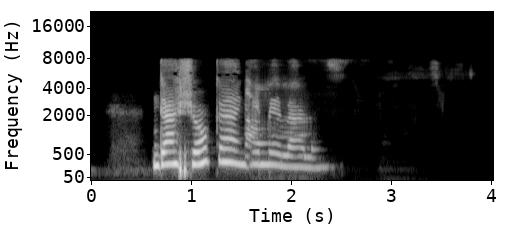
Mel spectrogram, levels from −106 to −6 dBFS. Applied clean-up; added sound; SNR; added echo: neural mask model Resemble Enhance denoiser.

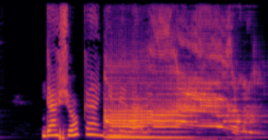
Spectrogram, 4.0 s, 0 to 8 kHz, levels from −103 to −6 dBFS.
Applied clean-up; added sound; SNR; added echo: classical method log-MMSE.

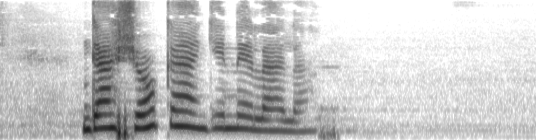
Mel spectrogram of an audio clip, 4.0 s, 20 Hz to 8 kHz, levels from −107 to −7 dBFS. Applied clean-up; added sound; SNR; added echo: none; none; none; none.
